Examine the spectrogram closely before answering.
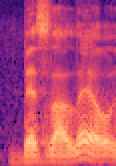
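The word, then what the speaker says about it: בצלאל: Bezalel is how we tend to say it because it, in English, is spelled differently.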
